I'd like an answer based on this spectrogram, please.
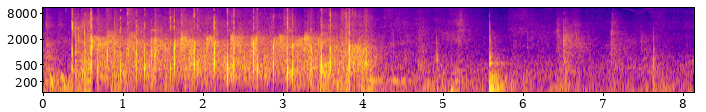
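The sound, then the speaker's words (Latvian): Applause at a council meeting after a unanimous vote: brisk, dense clapping for about four seconds that thins and fades away, with one sharp knock near the end. “Vienbalsīgi lēmums pieņemts. Es lūgtu aplausus.”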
